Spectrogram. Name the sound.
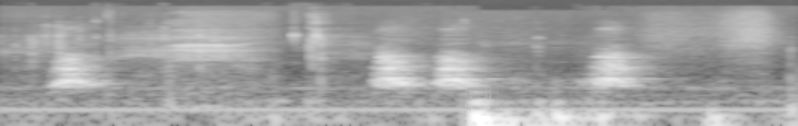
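dog barking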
